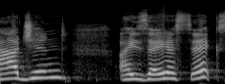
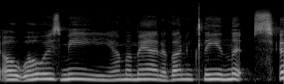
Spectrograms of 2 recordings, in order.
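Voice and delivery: mock-calm, even reading of the verse; 3 semitones lower than usual. Shown as a demonstration. Preacher mocking how the church reads Isaiah, calm and even. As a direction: read it placid, as if nothing happened. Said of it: "we read the passage very calmly".

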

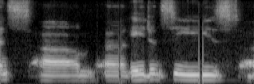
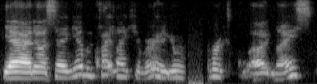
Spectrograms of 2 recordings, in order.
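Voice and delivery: put-on polite British accent, pitched up and understated; light UK accent; 5 semitones higher than usual. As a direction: put on a gentle, wobbly UK accent. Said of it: "was that a little accent I heard".

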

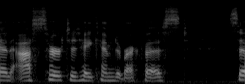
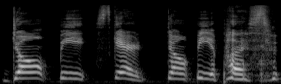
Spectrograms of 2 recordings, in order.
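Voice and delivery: emphatic mock rule; 5 semitones higher, 11 dB louder, slower than usual.

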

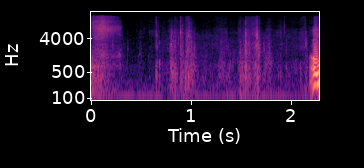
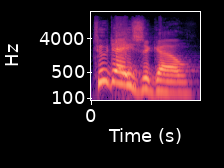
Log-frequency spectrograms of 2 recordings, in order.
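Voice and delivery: ordinary talk, nothing marked

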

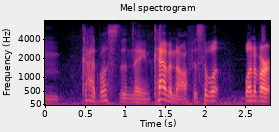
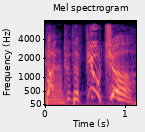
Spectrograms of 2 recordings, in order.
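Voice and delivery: excited exclaim; 7 semitones higher, 3 dB louder than usual. Real, not acted. Joke movie title call.

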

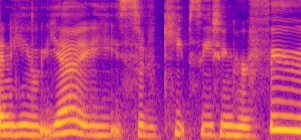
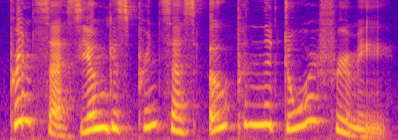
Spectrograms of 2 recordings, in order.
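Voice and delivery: higher squeaky froggy plea at the door; high frog call; 9 semitones higher than usual. Acted. Frog begging the princess, high squeaky call.

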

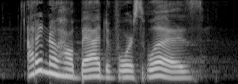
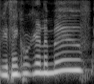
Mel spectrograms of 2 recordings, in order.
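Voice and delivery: put-on higher kid's worried question; child asking; 7 semitones higher than usual. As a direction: voice the little brother. Kids guessing, voiced child.

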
